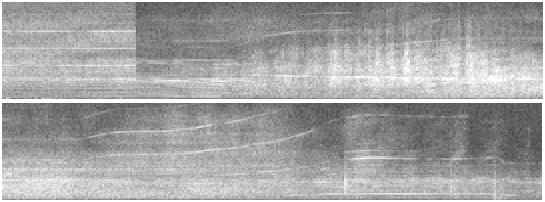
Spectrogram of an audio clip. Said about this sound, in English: It's a flying FMA wing with a jet pod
